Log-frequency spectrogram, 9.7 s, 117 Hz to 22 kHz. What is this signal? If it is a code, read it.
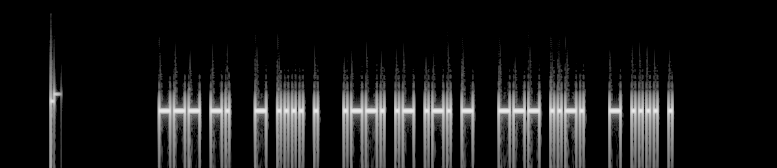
Morse code, heard as a keyed tone, about 26 wpm, 700 Hz. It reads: ON THE PART OF THE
